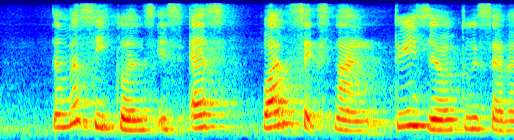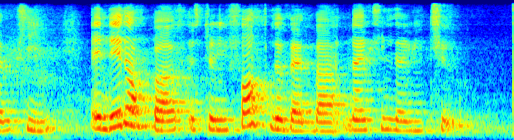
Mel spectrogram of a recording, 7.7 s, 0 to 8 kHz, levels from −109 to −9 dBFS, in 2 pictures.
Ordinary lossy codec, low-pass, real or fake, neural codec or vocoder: none; 7.2 kHz; fake; codec, 44.1 kHz, 7.8 kbps, Pupu-Codec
